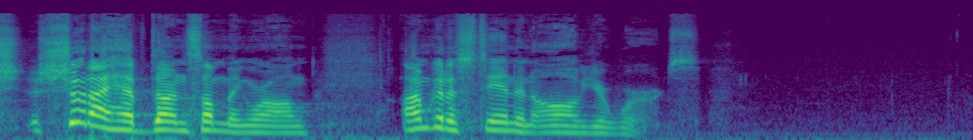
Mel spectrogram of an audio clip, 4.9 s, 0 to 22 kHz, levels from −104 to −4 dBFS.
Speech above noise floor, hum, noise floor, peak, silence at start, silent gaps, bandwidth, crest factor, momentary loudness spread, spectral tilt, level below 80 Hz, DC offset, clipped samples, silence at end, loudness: 45 dB; none; -72 dBFS; -10 dBFS; 0 s; none; 15.5 kHz; 20 dB; 17 LU; -4.5 dB/octave; -62 dBFS; under 0.1%; under 0.1%; 1.45 s; -27 LUFS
